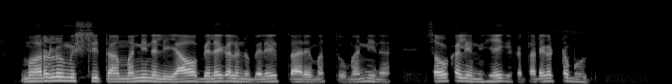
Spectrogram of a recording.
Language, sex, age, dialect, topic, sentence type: Kannada, male, 25-30, Coastal/Dakshin, agriculture, question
